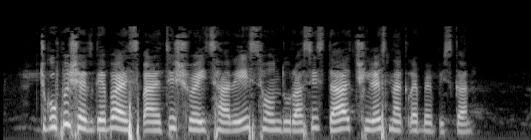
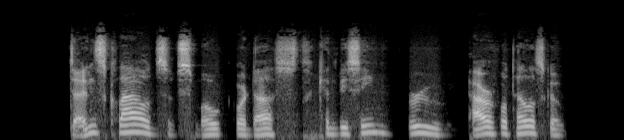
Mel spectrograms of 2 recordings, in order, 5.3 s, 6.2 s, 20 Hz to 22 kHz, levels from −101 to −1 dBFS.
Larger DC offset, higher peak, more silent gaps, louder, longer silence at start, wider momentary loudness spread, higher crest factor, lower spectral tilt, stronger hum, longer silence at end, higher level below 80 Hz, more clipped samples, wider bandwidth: neither; first, -4 dBFS vs -8 dBFS; second, none vs 4.00-4.06 s, 4.58-4.69 s; first, -22 LUFS vs -27 LUFS; second, 0.4 s vs 0.7 s; about the same, 13 LU vs 15 LU; about the same, 20 dB vs 22 dB; first, -5 dB/octave vs -2.5 dB/octave; neither; about the same, 0.6 s vs 0.6 s; first, -44 dBFS vs -68 dBFS; neither; about the same, 11.5 kHz vs 11 kHz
